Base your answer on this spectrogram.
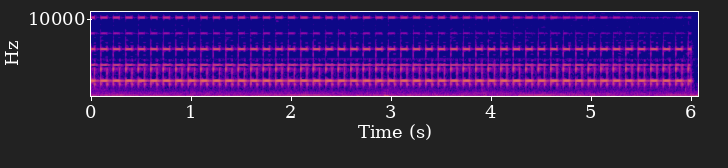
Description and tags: This sound is part of the sound creation that has to be done in the subject Sound Creation Lab in Pompeu Fabra university. It consists on an alarm clock ringing
campus-upf, Alarm, UPF-CS14, Ringing, ring, Clock, AlarmClock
